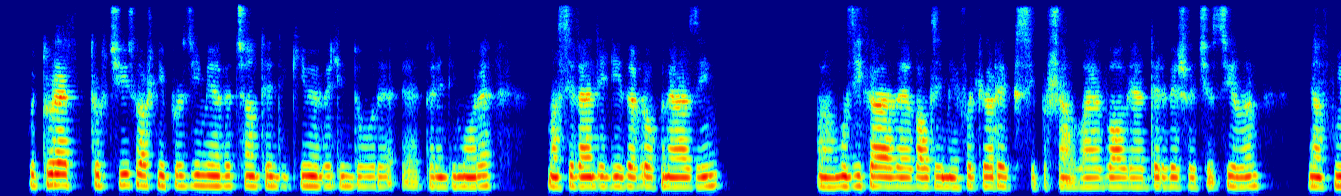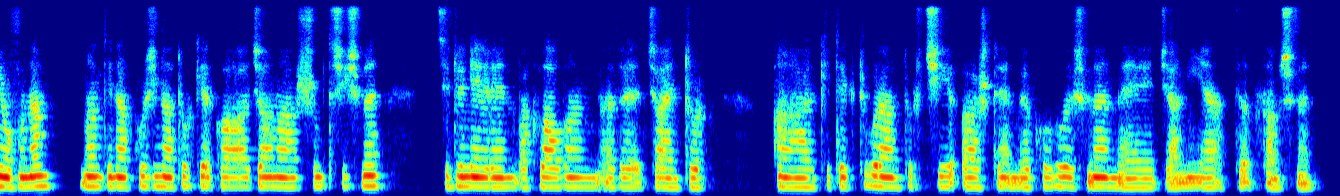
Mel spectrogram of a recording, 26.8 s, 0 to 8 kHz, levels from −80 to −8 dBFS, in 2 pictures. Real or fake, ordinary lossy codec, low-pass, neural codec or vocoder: real; none; 7.2 kHz; none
